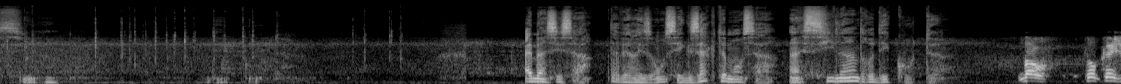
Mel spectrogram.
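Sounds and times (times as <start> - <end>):
speech: 0.2 - 0.7, 5.3 - 9.6, 10.2 - 11.2
typing on a computer keyboard: 0.2 - 2.7, 3.5 - 4.2.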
